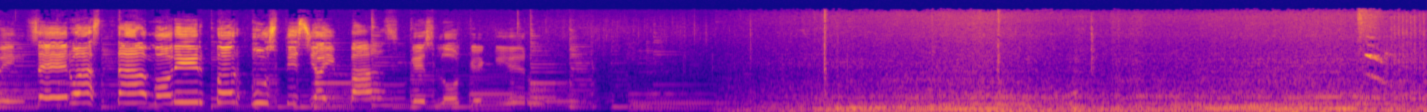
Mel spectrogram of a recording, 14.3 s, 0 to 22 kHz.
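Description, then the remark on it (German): Tonal music plays for the first half, then gives way to the steady, loud engine of a shared taxi rumbling and revving up and down as the driver weaves it along a pothole-riddled, bumpy dirt track in the green hill country of Catatumbo, April 2017. “In Schlangenlinien steuert der Fahrer das Sammeltaxi über die mit Schlaglöchern gespickte Buckelpiste.”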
